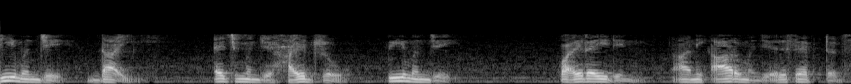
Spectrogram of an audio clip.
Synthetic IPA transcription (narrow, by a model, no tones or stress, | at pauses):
d͡ʒiːm̤ənd͡ʒḛ | ɖaːḭ | et͡ʃmənd͡ʒehaːjɖɾo̰ː | pimənd͡ʒḛ | pajɾaiɖɪn | a̰niʔaːɾməɲd͡ʒḛɾɪsepʈəɾs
